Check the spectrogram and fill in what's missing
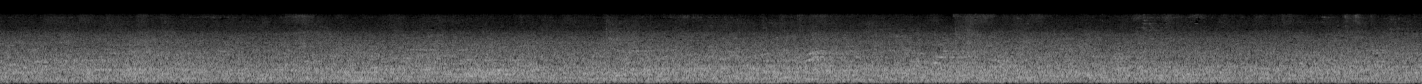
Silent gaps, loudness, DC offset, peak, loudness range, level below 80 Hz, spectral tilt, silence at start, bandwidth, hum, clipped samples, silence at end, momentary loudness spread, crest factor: none; -25 LUFS; under 0.1%; -12 dBFS; 1 LU; -58 dBFS; -5 dB/octave; 0 s; 11.5 kHz; none; under 0.1%; 0 s; 2 LU; 14 dB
